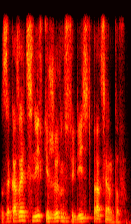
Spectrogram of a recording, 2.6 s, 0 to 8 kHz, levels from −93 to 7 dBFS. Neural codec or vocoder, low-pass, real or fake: codec, 16 kHz, 2 kbps, X-Codec, HuBERT features, trained on general audio; 7.2 kHz; fake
